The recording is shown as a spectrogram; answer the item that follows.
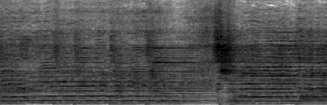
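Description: A man singing a Korean song into a handheld microphone over band accompaniment with sustained choir-like backing, played through a TV's speakers. The music drops back briefly just before three seconds in, then comes in again with a bright crash.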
